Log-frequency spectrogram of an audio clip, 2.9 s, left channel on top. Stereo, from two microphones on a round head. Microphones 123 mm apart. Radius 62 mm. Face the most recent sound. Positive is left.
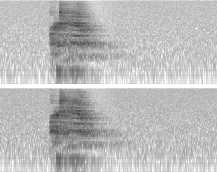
turn(degrees=55)  # may be behind; listen again after turning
